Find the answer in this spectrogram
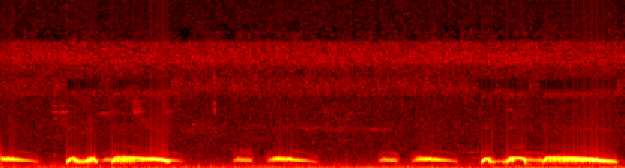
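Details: Spotted dove lure call, a double-voiced recording meant to draw in males and females: soft, mellow coos in short, overlapping phrases, each note swelling then falling, with brief pauses between bursts.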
